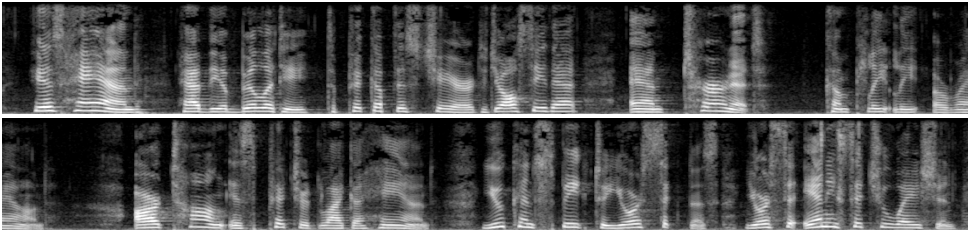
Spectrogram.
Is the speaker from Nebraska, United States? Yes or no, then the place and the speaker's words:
yes; Nebraska, United States; I grew up in Nebraska. I'm a Cornhusker, and I lived in the country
